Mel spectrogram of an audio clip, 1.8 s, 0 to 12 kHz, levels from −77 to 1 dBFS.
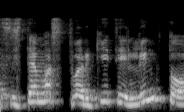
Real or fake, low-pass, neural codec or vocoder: real; 7.2 kHz; none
